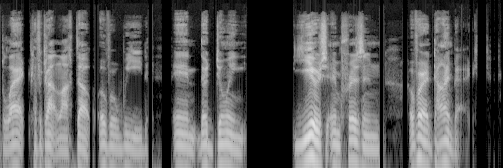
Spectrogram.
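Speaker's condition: Cerebral palsy; never tried marijuana for it

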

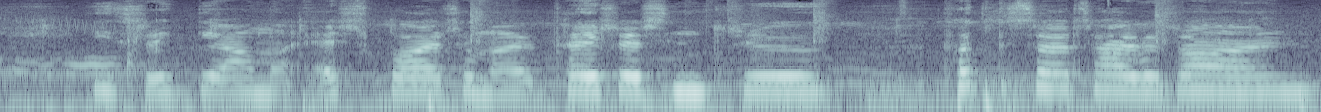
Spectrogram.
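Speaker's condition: Cerebral palsy; placed in special needs classes

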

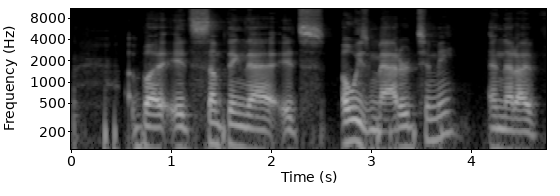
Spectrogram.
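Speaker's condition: No condition

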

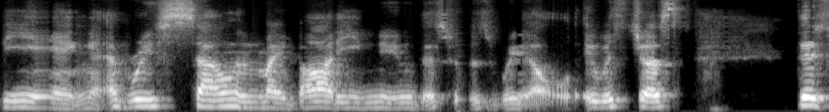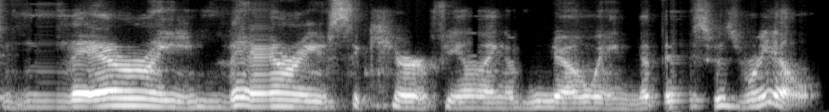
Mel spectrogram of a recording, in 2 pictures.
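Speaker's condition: Deafness with cochlear implants

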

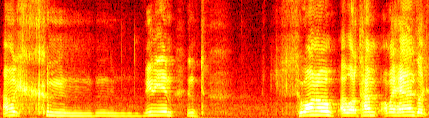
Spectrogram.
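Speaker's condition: Stutter; since childhood; stutter said to help comedic timing and pausing; prolonged sounds, blocks

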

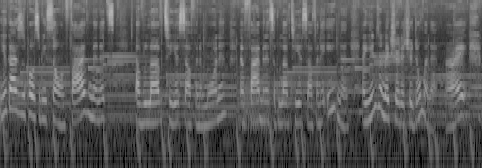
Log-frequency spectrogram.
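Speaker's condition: No condition

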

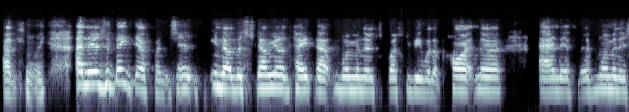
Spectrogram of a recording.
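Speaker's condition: Bilateral cleft lip and palate; over 20 surgeries from two months to late twenties

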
